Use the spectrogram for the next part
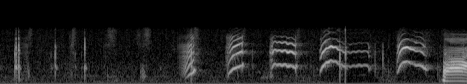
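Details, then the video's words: Young Bugg puppy born 10 March 2008, whimpering because it wants to be back with its brothers and sisters; a run of high arching whines and yelps in the second half, some soft speech early on. "Bugg puppy"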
